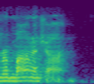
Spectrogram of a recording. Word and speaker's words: Ramanujan: So some people say Ramanujan, that's the British pronunciation, but it's impossible for us to say it correctly because it's four unstressed syllables, the way that Tamil people say it. And I think it's just almost impossible for an English speaker to say four unstressed syllables in a row properly.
